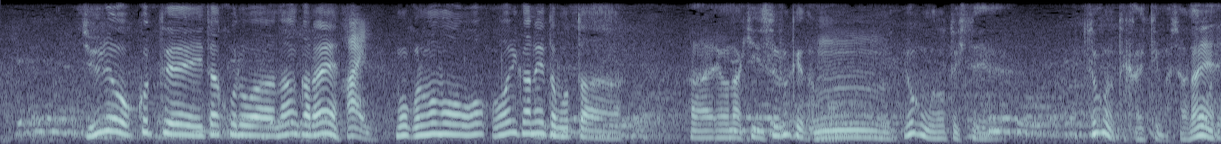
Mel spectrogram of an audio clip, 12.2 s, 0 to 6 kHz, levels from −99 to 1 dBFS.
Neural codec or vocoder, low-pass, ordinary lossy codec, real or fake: none; 5.4 kHz; none; real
